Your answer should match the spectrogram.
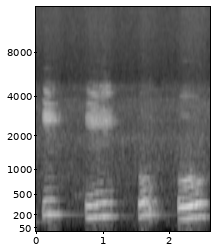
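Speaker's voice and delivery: ई, ई, उ, ऊ said with lips nearly closed, held clearly; vowel demo. Shown as a demonstration. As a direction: demonstrate the closed vowels ई and ऊ slowly. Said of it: "ऐसे करके".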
